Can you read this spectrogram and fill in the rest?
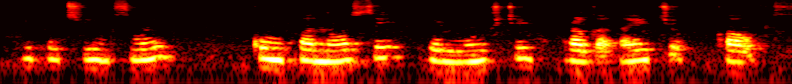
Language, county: Lithuanian, Telšiai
